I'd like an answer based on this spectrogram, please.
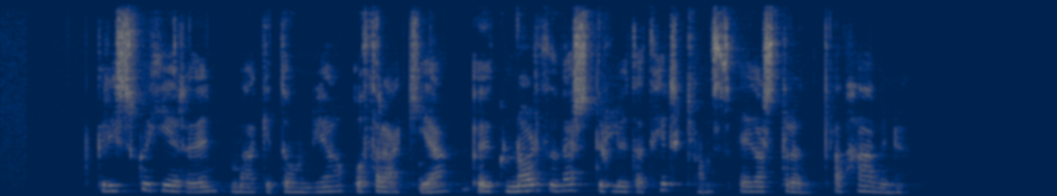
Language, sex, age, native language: Icelandic, female, 40-49, Icelandic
